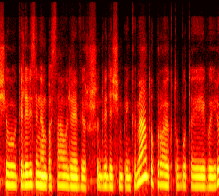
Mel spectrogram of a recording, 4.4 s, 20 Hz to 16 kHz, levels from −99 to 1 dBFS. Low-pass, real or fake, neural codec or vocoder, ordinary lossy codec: 14.4 kHz; fake; autoencoder, 48 kHz, 128 numbers a frame, DAC-VAE, trained on Japanese speech; Opus, 16 kbps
